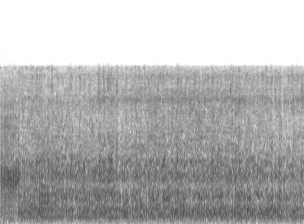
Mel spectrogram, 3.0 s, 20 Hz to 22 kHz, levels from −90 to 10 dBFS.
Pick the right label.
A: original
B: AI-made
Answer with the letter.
B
